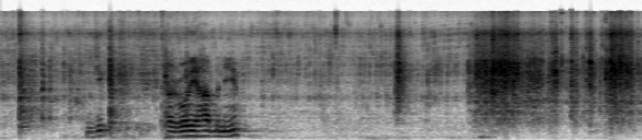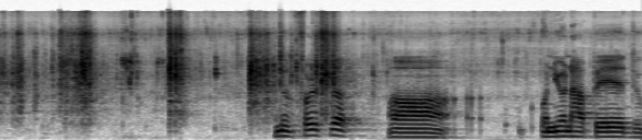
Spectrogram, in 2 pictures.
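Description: Sliced ingredients sizzling in hot oil in an aluminium pressure-cooker pot, with occasional stirring clicks and a louder swell of sizzling about five seconds in. A voice is heard briefly a few times.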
